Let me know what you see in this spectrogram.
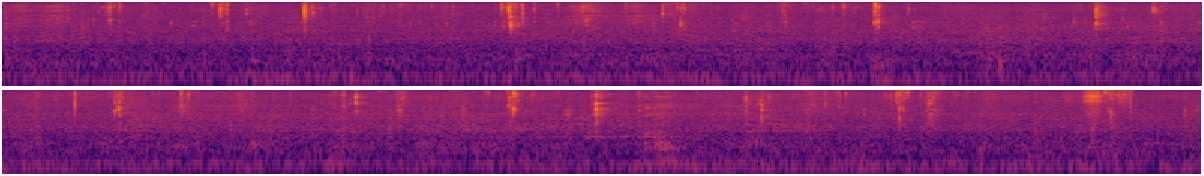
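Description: Two people quietly chewing small gulab jamun, with faint scattered clicks about every second or two over a low steady room hum.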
